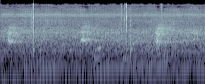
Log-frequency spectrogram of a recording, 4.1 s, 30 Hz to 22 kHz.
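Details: Three loud, broad barks spaced about one and a half seconds apart from a whippet at coursing training in Charonnay, recorded 29 June 2020. Sharp clicks and an engine-like hum sit in the background.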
